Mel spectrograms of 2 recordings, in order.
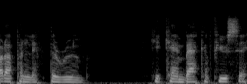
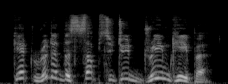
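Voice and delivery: high-pitched shout; 9 semitones higher than usual. The doctor hurries off to his next appointment, yelling over his shoulder. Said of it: "he yelled over his shoulder".

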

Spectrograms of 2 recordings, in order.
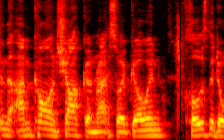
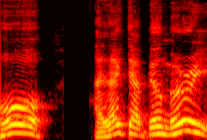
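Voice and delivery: put-on heavy, thick Hawaiian accent, laid on, pitched up; 5 semitones higher than usual. Retelling what a man at the gas pumps said to him: thick hawaiian accent. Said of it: "in a thick ass Hawaiian accent".

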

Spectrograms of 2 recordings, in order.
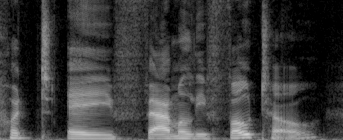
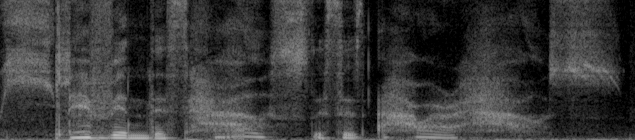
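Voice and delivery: very hushed, slow, creeping whispered monster voice; 5 semitones higher, 15 dB quieter than usual. Voicing the boogeyman under the bed calling to a child: boogeyman whispering. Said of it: "starts whispering".

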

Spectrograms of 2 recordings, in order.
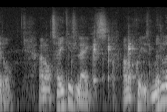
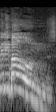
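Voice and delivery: very loud, shrill, high-pitched shout; 13 dB louder than usual. Asking everyone to shout the magic words louder: shouting louder. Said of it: "Everyone shout".

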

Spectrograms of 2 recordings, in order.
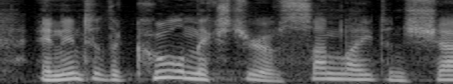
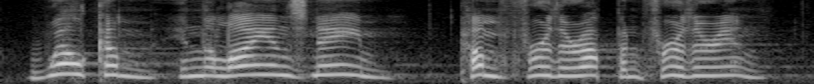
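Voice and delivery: shrill, very high, loud, squeaky mouse voice; 11 semitones higher, 9 dB louder than usual. Reading a story aloud, narrator voices the talking mouse's greeting: shrill Reepicheep voice. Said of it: "said in its shrill voice".

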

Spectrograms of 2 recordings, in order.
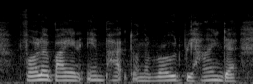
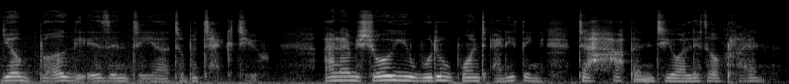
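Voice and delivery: hissed, dry and rattling; 3 semitones lower than usual. Narrator reads the scorpion-man Sting addressing her mid-fight: Sting's dry, rattling hiss. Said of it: "A scorpion body the size of a car, with a male human torso where the head should be, ... he said in a dry, rattled hiss, reminding her of dead leaves blowing over stones".

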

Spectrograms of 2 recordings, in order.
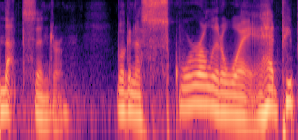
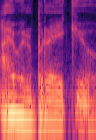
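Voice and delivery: awful, deliberately bad, deep put-on boxer voice; 6 semitones lower than usual. Talking about the Rocky villain, doing a bad Drago impression. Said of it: "It's terrible".

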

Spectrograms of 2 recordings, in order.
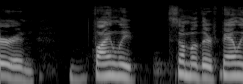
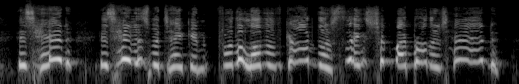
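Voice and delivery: very high, frantic, hysterical crying voice; 12 semitones higher, 7 dB louder than usual. A game master voicing Frezzo Letty after an attack, hysterical Frezzo Letty. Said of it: "rushes up to you with hysteria in his eyes".

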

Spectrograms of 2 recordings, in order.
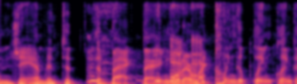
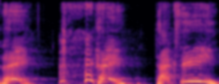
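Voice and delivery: reenacted shout, much higher; 12 semitones higher than usual. Retelling helping an older woman catch a cab, retelling a shout for a taxi. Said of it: "And I said".

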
